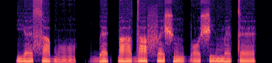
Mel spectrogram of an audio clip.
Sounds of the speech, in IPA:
j ɛ˨ s a˧ b ɔ̃˨ | ɡ͡b ɛ˧ k͡p a˧ d a˦ f ɛ˦ ʃ ũ˧ ɡ͡b ɔ˧ ʃ i˦ m ɛ˧ t ɛ˧

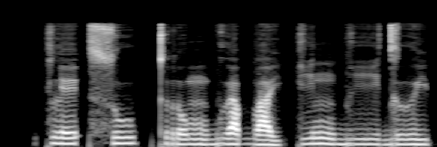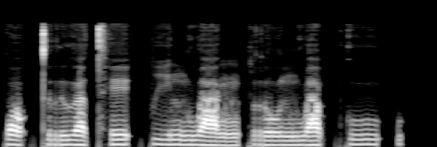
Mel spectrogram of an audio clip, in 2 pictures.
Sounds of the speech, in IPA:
k l e˦˥ ʔ s uː˦˥ p̚ t r o˦˥ m b ɯ˦˥ a̯ b a˩˦ j k i˥˩ n b iː˧ d ɯː˧ j p ɔ˨˩ ʔ t r ɯ˨˩ a̯ tʰ e˦˥ ʔ p i˧ n w a˩˦ ŋ p r o˧ n w a˦˥ p̚ k u˥˩ ʔ

